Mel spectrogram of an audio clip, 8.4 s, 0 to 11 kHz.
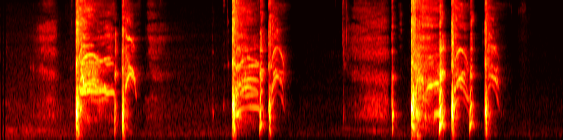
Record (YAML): three_cough_length: 8.4 s
three_cough_amplitude: 32768
three_cough_signal_mean_std_ratio: 0.3
survey_phase: beta (2021-08-13 to 2022-03-07)
age: 45-64
gender: Female
wearing_mask: 'No'
symptom_cough_any: true
symptom_new_continuous_cough: true
symptom_runny_or_blocked_nose: true
symptom_sore_throat: true
symptom_headache: true
smoker_status: Never smoked
respiratory_condition_asthma: false
respiratory_condition_other: false
recruitment_source: Test and Trace
submission_delay: 1 day
covid_test_result: Positive
covid_test_method: RT-qPCR
covid_ct_value: 29.5
covid_ct_gene: N gene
